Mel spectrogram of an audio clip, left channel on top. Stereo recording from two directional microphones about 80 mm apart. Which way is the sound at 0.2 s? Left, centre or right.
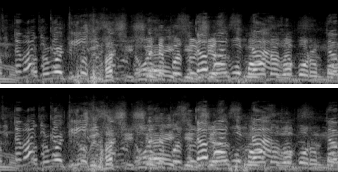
Centre.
